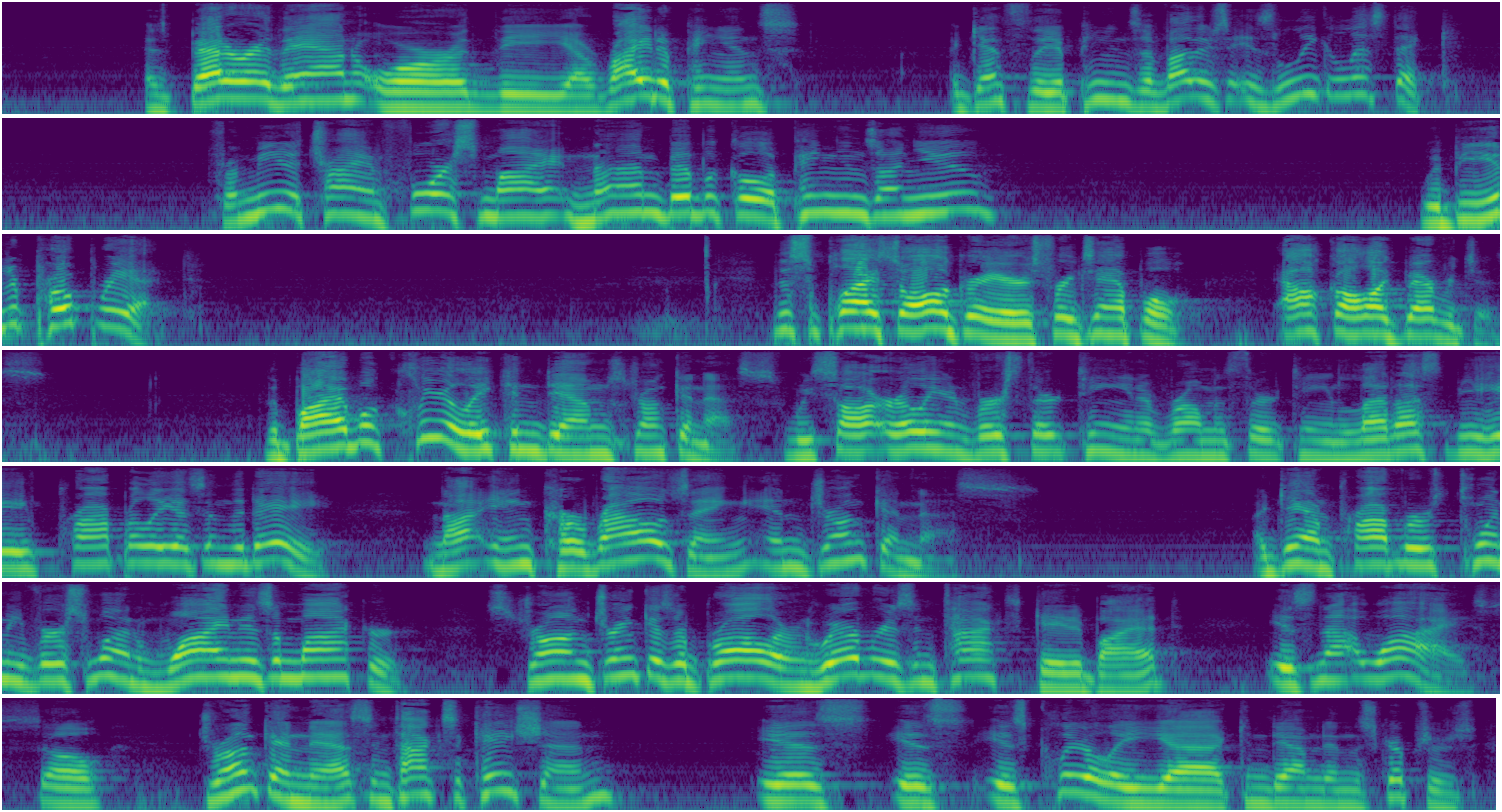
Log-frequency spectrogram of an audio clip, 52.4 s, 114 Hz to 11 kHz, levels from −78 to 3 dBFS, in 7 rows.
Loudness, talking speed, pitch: -16 LUFS, 115 wpm, 165 Hz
